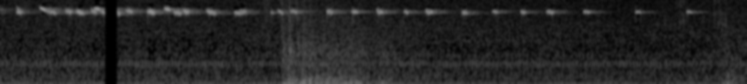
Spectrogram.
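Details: Black redstart chicks nesting in an old furnace pipe of a building scheduled for demolition, Poland, day eleven; a series of high chirps that gradually softens and slows, with a muffled rumble partway through.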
